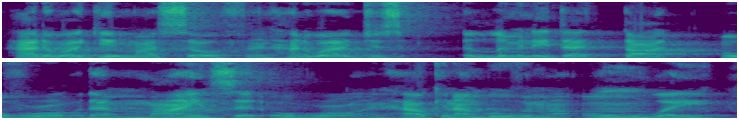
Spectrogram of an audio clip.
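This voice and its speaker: A man in his twenties, a vlogger, talks at a moderate pace with almost no pauses, his medium-pitched voice sounding roomy. He reflects casually on his life choices in a rambling, self-questioning way, repeatedly restarting what he's saying.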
